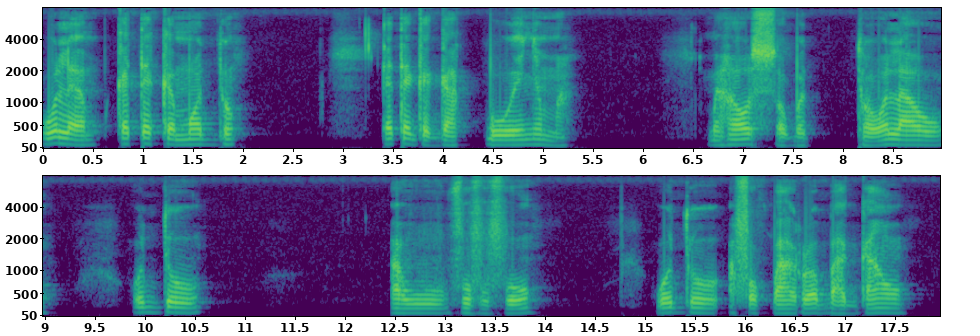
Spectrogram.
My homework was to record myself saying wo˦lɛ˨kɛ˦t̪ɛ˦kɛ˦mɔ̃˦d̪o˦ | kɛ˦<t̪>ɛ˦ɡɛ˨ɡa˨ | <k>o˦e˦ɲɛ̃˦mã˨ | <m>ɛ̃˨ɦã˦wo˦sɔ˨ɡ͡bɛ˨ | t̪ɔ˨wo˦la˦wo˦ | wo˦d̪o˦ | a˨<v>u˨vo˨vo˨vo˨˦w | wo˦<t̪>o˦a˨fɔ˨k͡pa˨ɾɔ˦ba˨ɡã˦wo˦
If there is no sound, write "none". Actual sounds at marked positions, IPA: t̪, k͡p, m, w, d̪

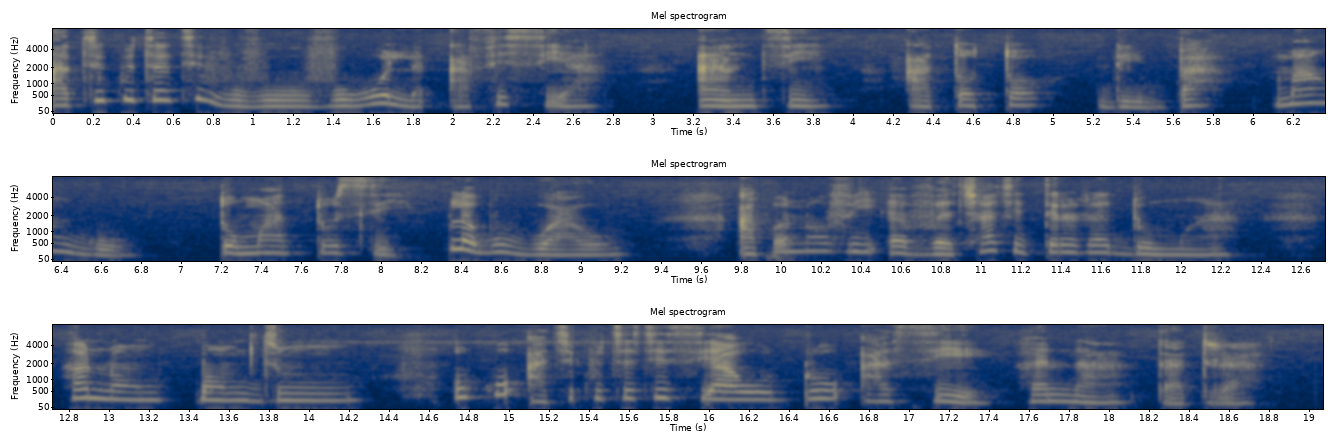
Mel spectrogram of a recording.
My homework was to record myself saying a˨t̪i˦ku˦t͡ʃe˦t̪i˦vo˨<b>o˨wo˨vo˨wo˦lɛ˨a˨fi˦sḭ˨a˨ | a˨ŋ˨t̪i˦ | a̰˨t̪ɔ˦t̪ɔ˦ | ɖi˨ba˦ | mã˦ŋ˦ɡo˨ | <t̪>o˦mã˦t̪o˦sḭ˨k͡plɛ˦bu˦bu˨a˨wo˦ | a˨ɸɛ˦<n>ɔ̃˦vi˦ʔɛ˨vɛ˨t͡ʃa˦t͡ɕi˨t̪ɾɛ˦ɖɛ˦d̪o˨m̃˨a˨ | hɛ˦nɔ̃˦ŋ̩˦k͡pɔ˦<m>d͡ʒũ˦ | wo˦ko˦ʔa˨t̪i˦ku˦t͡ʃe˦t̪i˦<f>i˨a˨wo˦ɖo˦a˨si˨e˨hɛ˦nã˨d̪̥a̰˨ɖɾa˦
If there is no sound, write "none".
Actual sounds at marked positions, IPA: v, t̪, n, m, s

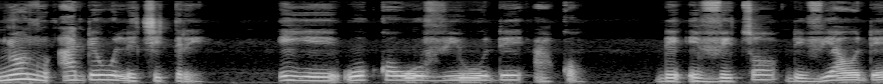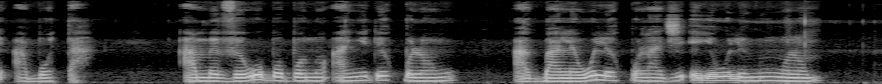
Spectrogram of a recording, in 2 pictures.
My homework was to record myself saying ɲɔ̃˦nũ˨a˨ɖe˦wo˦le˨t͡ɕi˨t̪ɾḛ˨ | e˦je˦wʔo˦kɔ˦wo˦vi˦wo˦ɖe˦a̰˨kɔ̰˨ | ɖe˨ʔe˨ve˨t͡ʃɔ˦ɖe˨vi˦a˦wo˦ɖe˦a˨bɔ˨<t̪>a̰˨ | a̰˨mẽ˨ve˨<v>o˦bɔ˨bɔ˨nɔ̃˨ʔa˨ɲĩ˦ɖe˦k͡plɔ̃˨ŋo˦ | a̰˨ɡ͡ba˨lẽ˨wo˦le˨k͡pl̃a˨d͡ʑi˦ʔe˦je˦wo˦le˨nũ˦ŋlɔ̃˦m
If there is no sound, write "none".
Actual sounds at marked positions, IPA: t̪, w

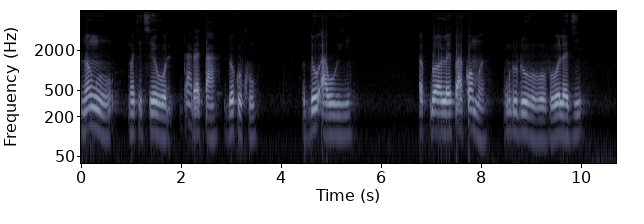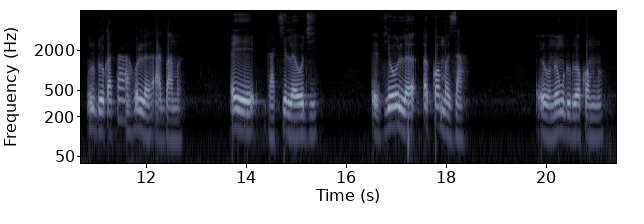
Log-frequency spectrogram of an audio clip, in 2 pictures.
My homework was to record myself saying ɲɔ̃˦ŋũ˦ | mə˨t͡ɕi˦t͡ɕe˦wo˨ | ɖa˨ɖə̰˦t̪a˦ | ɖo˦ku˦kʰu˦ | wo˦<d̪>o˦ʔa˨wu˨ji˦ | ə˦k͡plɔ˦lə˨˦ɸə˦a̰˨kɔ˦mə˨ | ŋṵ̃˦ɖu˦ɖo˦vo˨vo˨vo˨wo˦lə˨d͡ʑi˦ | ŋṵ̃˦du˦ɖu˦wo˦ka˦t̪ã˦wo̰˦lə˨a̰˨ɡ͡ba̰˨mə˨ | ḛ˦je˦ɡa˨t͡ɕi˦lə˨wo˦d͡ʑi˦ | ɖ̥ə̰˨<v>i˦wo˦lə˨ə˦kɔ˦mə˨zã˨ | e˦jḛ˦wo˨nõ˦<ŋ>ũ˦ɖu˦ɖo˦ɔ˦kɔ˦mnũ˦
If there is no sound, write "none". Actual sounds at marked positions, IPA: d̪, v, ŋ

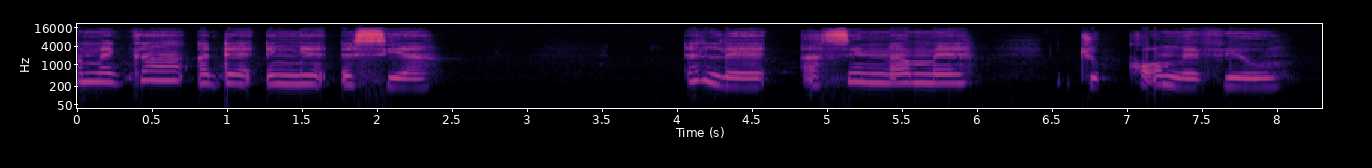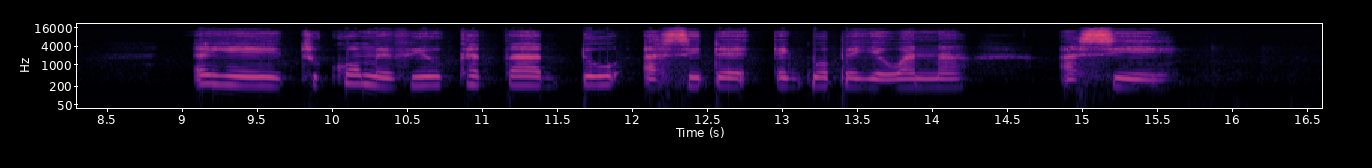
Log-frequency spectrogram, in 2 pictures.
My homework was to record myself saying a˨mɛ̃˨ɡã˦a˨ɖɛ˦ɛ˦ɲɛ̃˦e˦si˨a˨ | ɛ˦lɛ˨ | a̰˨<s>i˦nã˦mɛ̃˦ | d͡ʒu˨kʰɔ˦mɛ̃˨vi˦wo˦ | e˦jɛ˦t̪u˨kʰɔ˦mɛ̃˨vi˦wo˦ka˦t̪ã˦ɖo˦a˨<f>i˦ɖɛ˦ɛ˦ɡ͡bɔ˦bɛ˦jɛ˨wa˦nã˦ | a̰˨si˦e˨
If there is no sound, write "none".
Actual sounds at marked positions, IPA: s, s

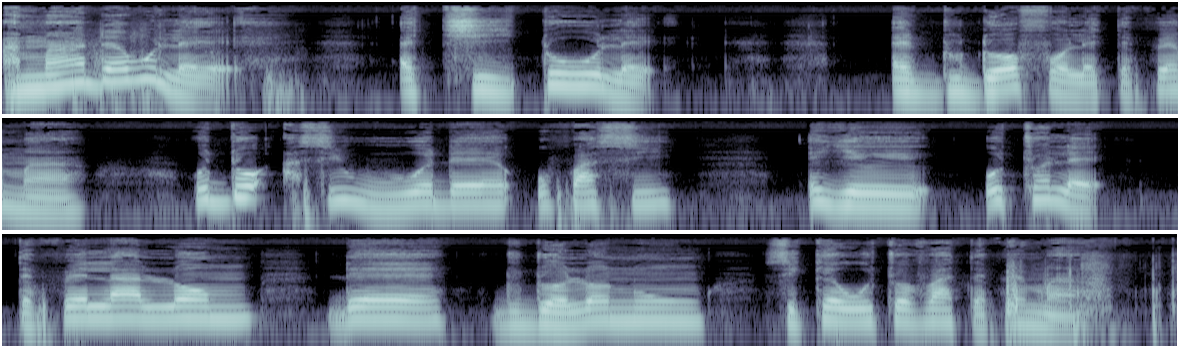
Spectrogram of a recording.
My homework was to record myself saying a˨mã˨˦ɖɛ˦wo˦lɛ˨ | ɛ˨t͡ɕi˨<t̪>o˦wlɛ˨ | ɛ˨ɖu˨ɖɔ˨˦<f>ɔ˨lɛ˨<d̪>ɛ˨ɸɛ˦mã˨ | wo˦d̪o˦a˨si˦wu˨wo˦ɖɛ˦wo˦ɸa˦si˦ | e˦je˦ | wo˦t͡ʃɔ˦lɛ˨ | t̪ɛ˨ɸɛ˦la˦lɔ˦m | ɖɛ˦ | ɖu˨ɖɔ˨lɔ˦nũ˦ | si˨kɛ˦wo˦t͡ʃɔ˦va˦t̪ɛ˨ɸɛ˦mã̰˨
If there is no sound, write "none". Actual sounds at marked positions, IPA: t̪, f, t̪

